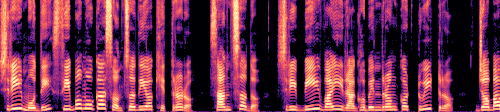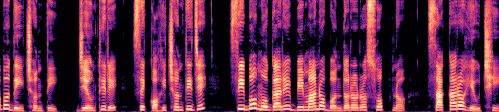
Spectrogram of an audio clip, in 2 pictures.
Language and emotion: Odia, neutral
